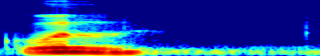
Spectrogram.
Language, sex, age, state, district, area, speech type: Kashmiri, male, 18-30, Jammu and Kashmir, Ganderbal, rural, read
